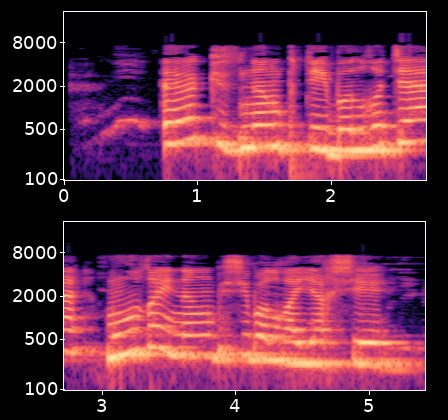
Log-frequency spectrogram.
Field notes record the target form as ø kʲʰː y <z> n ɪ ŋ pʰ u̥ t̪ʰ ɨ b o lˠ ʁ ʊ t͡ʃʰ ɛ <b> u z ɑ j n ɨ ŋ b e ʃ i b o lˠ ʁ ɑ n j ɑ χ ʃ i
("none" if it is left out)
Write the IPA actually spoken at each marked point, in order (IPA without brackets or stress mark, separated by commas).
z, m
